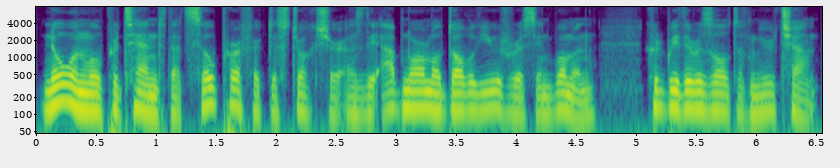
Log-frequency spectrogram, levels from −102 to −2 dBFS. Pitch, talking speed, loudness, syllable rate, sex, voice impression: 110 Hz, 210 wpm, -18 LUFS, 6.1 syllables/s, male, masculine, adult-like, slightly tensed, soft, slightly raspy, cool, intellectual, calm, friendly, wild, kind, slightly modest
